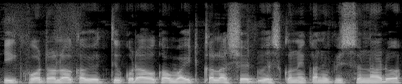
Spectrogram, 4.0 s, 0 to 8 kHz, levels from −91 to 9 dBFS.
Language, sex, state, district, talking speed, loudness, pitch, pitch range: Telugu, male, Andhra Pradesh, Sri Satya Sai, 165 wpm, -14 LUFS, 120 Hz, 115-125 Hz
